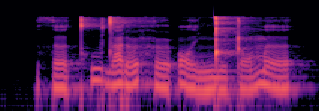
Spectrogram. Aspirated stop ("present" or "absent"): present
